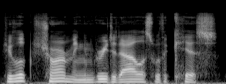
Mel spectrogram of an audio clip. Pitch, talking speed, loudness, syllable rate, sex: 120 Hz, 240 wpm, -16 LUFS, 6.7 syllables/s, male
